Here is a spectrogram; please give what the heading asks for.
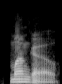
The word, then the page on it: mungo: American English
